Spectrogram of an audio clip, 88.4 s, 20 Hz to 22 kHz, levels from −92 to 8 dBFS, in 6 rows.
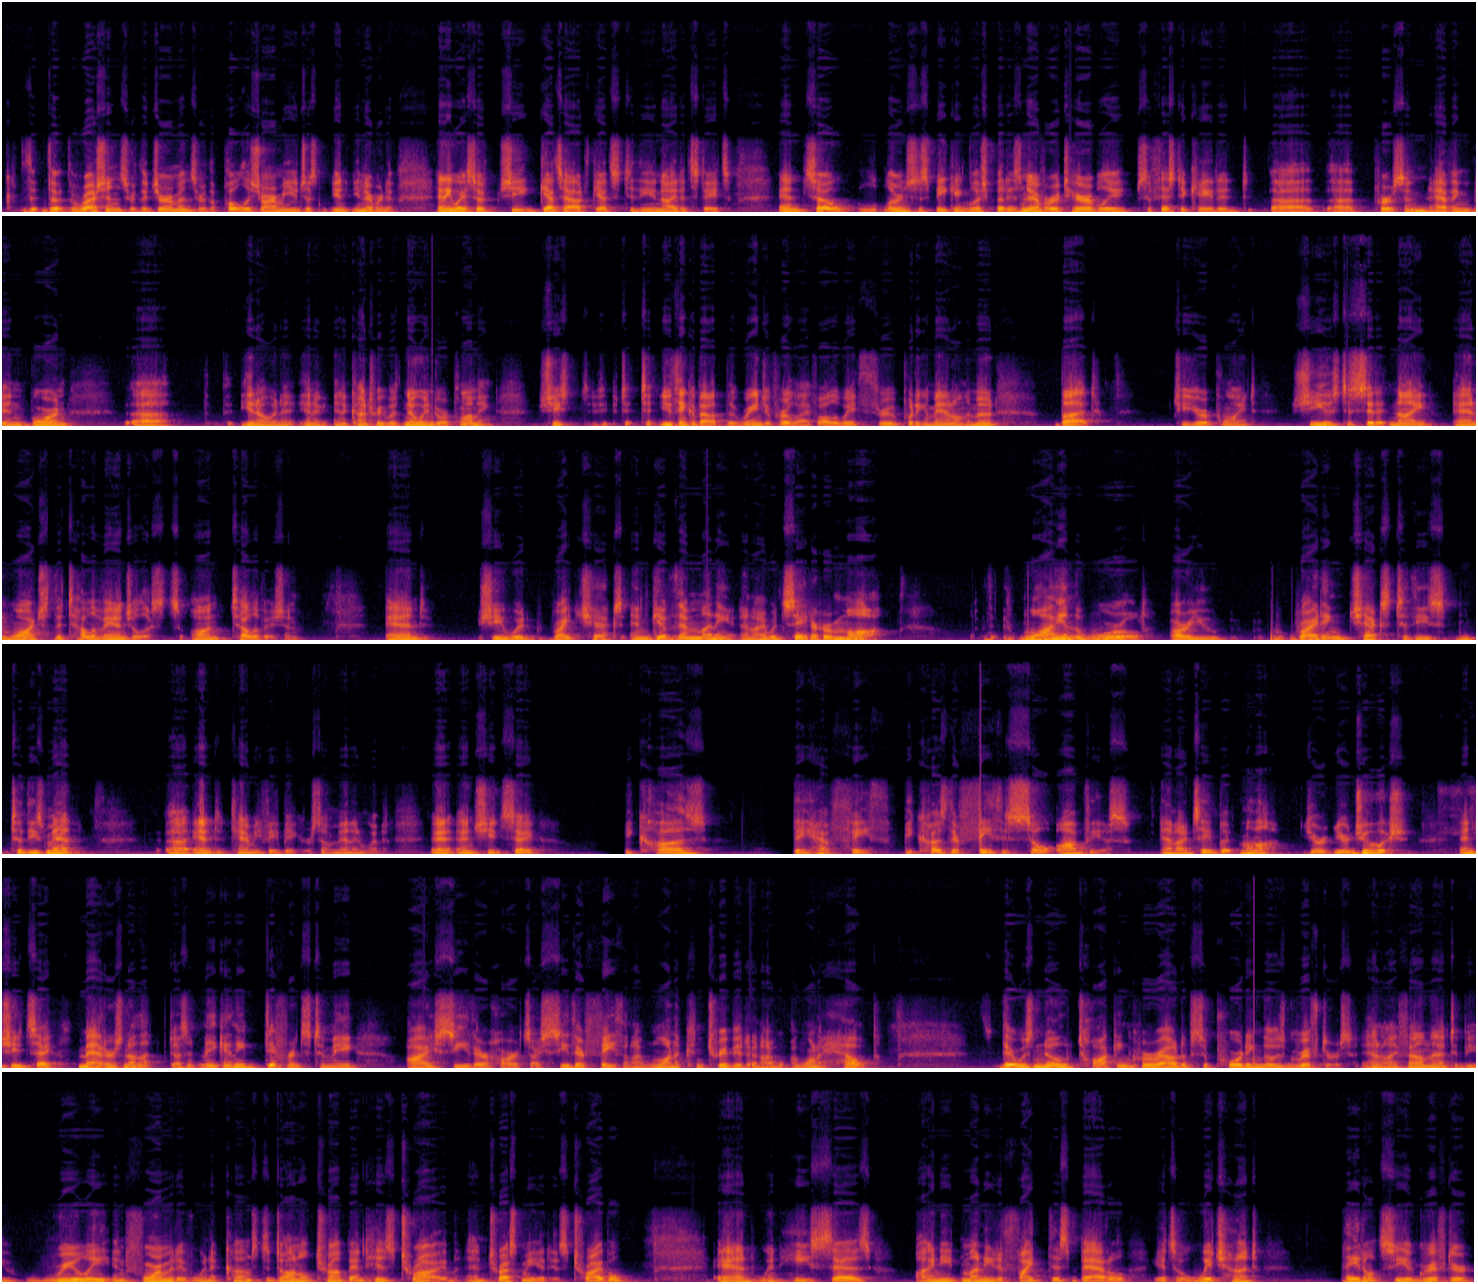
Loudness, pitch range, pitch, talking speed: -22 LUFS, 105-145 Hz, 125 Hz, 165 wpm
